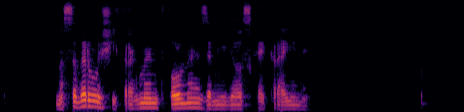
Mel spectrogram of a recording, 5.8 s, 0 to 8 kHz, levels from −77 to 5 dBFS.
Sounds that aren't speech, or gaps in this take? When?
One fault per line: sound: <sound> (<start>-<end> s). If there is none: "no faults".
no faults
